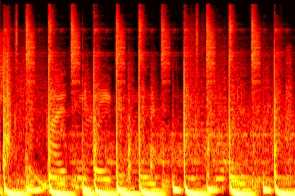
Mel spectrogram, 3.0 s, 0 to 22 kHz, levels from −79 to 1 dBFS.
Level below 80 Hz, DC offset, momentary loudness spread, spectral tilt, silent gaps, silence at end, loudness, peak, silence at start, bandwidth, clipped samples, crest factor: -12 dBFS; under 0.1%; 2 LU; -5.5 dB/octave; none; 0 s; -12 LUFS; 0 dBFS; 0 s; 19.5 kHz; under 0.1%; 10 dB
